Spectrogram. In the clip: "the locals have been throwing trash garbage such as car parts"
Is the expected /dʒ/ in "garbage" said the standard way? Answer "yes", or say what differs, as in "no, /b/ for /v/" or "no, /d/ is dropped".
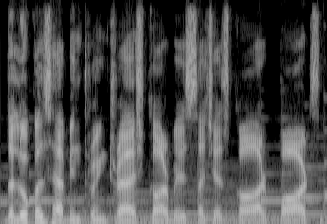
no, /z/ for /dʒ/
